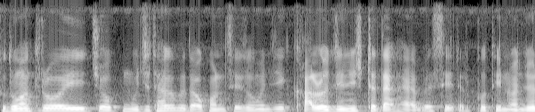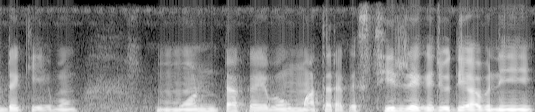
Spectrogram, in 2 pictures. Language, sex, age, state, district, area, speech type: Bengali, male, 30-45, West Bengal, Purba Medinipur, rural, spontaneous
